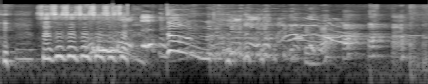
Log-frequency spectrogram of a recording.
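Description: A baby laughing: a quick run of short laughs about half a second in, then more drawn-out giggling and squeals.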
